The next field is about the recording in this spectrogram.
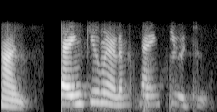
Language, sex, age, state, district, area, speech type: Punjabi, female, 45-60, Punjab, Patiala, urban, conversation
